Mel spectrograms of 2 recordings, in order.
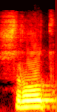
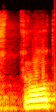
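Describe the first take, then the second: First: It begins with 'sr' with no 't' sound. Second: It begins with 'str' with a 't' sound. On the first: The speaker calls it right. "स्रोत को स्त्रोत नहीं बोलेंगे" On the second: The speaker calls it wrong. "स्रोत को स्त्रोत नहीं बोलेंगे"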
